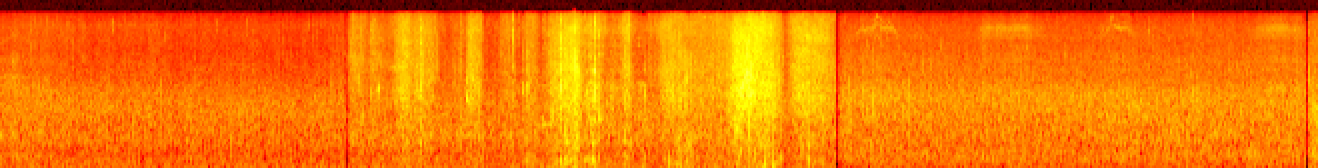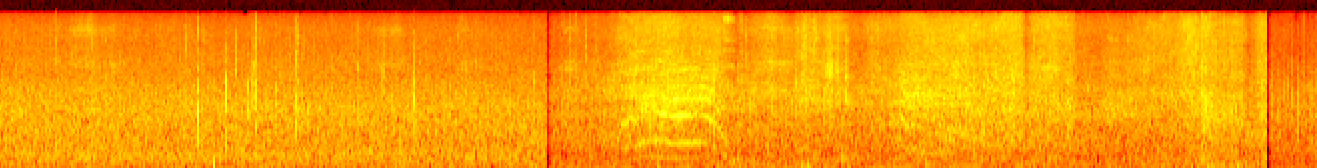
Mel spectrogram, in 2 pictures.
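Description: Steady wind blowing through woodland, with a few louder bursts of rustling about four to eight seconds in.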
